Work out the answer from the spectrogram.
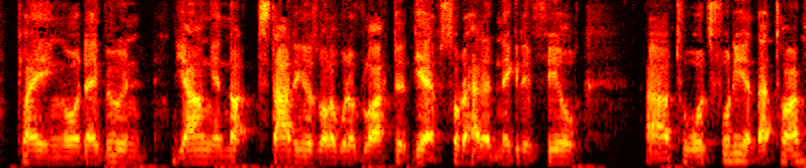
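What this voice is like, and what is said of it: Australian accent. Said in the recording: “accent sounds very Australian”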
